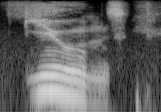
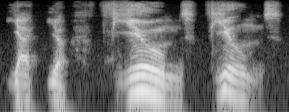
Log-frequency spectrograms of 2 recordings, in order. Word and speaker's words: fumes: Exhaust fumes. This is one of those words where there's kind of a a Y sound with the U. Fumes.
